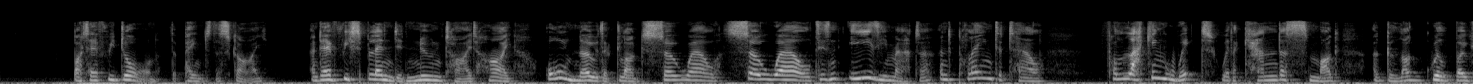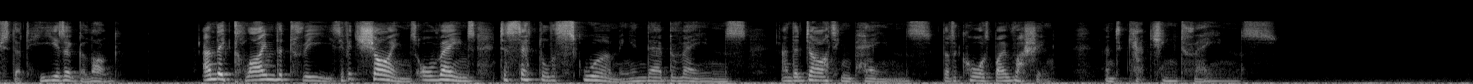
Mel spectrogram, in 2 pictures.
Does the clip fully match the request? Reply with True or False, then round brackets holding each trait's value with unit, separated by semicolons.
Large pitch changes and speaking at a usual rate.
True (5.9 semitones; 150 wpm)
